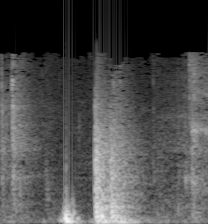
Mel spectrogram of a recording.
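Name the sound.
door being closed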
